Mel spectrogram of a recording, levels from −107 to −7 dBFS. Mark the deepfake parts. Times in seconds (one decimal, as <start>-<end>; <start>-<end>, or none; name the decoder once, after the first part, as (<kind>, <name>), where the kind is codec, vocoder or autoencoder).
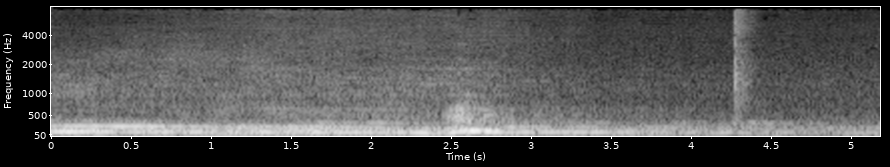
1.0-1.8 (vocoder, Vocos); 3.6-5.2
